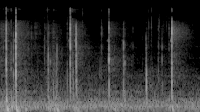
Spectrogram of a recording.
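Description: A clear plastic bag crinkling as it is handled, with a few scattered sharp crackles and clicks, one louder crackle near the end.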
